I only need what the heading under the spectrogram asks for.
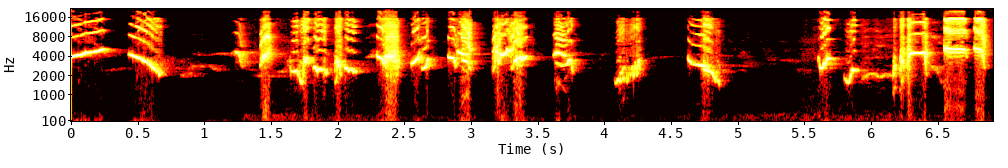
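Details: Two Oriental magpie-robins singing a continuous ngeplong song, used as a lure to provoke silent birds into singing: rich, varied whistles, slurred notes and scratchy trills in quick bursts, with short pauses between phrases.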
